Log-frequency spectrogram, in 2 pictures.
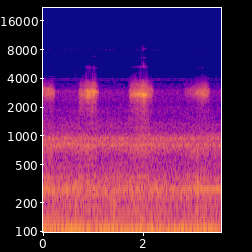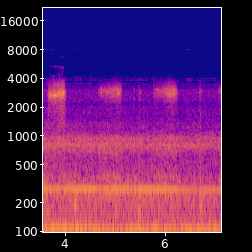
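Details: Barn owl young begging while fed at dawn on August 15, 2011, with three owlets in the brood; eight short, raspy hissing screeches at uneven intervals of around a second, over a steady low mechanical hum.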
